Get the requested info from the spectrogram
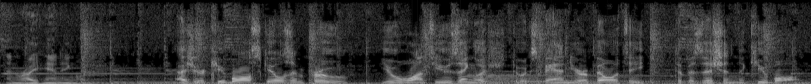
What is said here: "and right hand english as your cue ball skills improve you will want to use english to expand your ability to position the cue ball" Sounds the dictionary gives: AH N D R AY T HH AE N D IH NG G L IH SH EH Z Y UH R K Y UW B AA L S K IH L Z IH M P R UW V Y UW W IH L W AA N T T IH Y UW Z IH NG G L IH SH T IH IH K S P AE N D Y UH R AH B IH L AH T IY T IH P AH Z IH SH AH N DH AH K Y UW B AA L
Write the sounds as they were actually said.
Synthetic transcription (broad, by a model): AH N R AY T HH AE N D IH NG G L IH SH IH Z Y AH R K Y UW B AA L S K IH L Z IH M P R UW V Y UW W IH L W AA N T T IH Y UW Z IH NG G L IH SH T IH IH K S P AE N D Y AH R AH B IH L AH T IY T IH P AH Z IH SH AH N DH AH K Y UW B AA L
